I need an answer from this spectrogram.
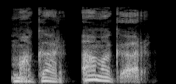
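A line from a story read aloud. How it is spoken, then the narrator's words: Hoarse rasp. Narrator (Russian): прохрипел Бурый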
